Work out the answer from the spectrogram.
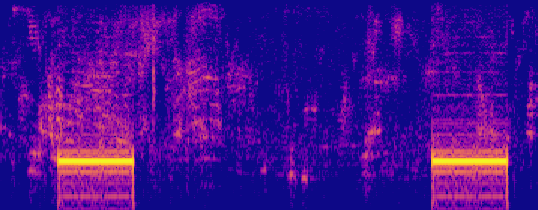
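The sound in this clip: Two steady, one-second bursts of a telephone ringback tone sound on an outgoing phone call, separated by a few seconds of a person talking.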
